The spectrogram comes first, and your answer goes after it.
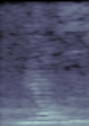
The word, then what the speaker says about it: meiosis: You have studied about meiosis, that is, meiosis you should actually pronounce as meiosis.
